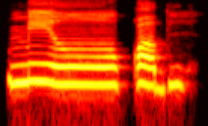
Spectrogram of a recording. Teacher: نون کی آواز کو ہم چھپا دیں گے، اخفا ہوگا ، اور قاف ہمارا ہیوی لیٹر پورا ادا کریں گے، با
